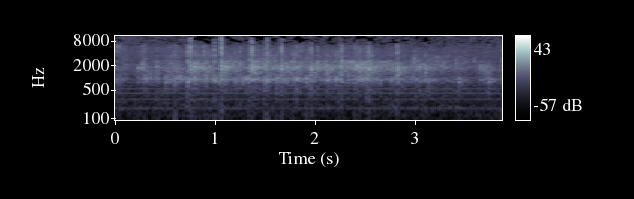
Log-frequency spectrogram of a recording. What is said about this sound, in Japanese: ただいまのお話に対して質問ございますか。ないようですので、ただいまの第10期養鶏学館、拍手を持って承認します。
